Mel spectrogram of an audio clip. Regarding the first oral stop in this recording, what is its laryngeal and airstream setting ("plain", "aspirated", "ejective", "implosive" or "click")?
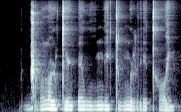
click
